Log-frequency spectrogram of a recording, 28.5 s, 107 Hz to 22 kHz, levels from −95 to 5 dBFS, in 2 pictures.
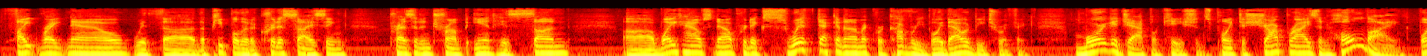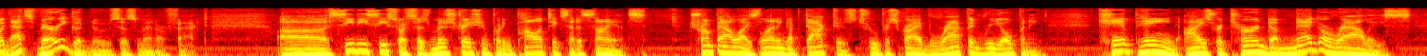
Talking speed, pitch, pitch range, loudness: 150 wpm, 110 Hz, 90-130 Hz, -18 LUFS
